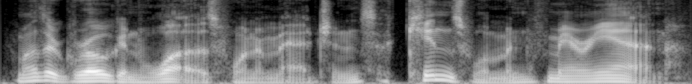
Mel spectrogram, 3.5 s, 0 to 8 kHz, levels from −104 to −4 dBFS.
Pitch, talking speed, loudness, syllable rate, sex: 100 Hz, 175 wpm, -20 LUFS, 6.2 syllables/s, male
